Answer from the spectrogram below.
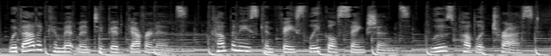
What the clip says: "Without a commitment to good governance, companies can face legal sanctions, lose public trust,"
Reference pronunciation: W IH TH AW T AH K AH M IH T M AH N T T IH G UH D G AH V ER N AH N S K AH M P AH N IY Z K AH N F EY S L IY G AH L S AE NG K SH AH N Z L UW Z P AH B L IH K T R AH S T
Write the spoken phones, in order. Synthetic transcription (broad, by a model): W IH TH AW T AH K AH M IH T M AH N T T IH G UH D G AH V ER N AH N S K AH M P AH N IY Z K AH N F EY S L IY G L S AE NG K SH AH N Z L UW Z P AH B L IH K T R AH S T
